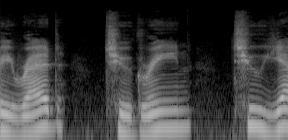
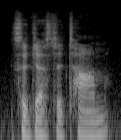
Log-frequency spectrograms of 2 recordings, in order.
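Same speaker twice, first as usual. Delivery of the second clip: ordinary delivery, nothing marked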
